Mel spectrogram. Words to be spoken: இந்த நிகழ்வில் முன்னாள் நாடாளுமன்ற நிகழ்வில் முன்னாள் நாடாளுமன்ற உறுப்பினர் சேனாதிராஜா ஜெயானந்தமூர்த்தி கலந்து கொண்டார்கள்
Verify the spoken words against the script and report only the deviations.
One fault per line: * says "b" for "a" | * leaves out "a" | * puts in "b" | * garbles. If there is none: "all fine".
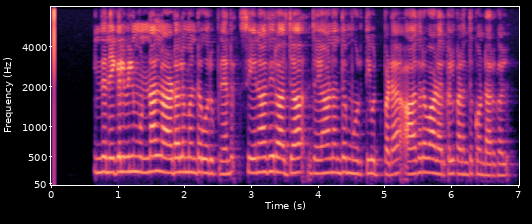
* leaves out "நிகழ்வில் முன்னாள் நாடாளுமன்ற"
* puts in "உட்பட ஆதரவாளர்கள்"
